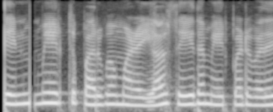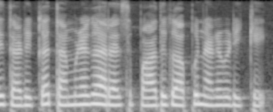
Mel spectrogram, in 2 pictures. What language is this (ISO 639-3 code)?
tam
